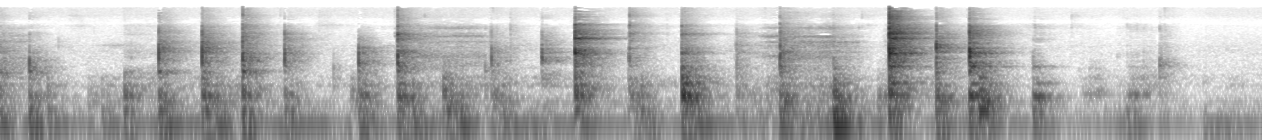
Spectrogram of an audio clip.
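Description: Metal spoon stirring a thick yogurt-and-spice marinade in a ceramic bowl: irregular clinks and scrapes of the spoon against the bowl, the loudest knock about four seconds in.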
